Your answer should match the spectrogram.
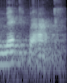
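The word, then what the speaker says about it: Mi'kmaq: My Relations so they think that that noguma is where the migma came from and then that work in first contact with the French when you if you speak it in with the English pronunciation that's where the mcmack would have come from because the K and the Q would have been pronounced differently in the different writing systems so those are the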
